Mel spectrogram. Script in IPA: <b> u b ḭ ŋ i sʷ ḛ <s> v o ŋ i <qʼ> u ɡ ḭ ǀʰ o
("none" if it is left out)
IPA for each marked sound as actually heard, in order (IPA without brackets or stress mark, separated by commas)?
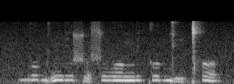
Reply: b, s, k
